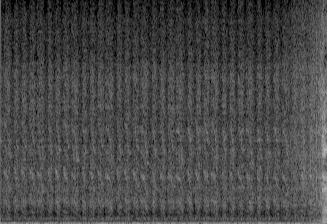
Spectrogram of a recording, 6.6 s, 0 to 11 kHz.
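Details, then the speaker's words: 2011 Hyundai Sonata crank no start: steady rhythmic cranking for nearly seven seconds with no firing; the pump gets power per the test light but builds no fuel pressure, a bad fuel pump. "So, looks like we have a bad fuel pump. Let me just make sure we're really not building fuel pressure."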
